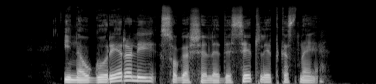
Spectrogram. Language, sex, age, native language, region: Slovenian, male, 18-29, Slovenian, Central Slovenia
